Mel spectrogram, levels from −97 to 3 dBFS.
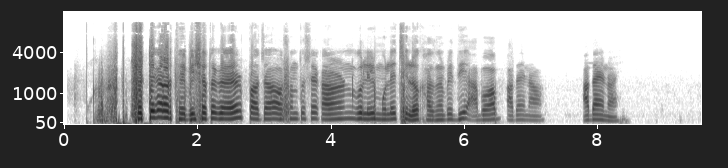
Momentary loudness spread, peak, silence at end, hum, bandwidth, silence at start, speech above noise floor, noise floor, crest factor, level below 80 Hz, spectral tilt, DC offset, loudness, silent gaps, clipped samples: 18 LU; -4 dBFS; 1.25 s; none; 11.5 kHz; 0.45 s; 55 dB; -77 dBFS; 18 dB; -50 dBFS; -6.5 dB/octave; under 0.1%; -22 LUFS; none; under 0.1%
